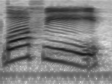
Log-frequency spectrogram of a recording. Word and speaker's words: Laufey: still really good so he's gonna go there Laufey yes that's how you pronounce his name the frost giant piece from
